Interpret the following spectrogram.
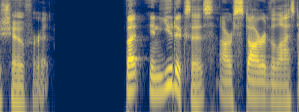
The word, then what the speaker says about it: Eudoxus: the star of the show was the astronomer UD doxis or at least that's what I led you to believe but I was mispronouncing his name the entire episode like some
